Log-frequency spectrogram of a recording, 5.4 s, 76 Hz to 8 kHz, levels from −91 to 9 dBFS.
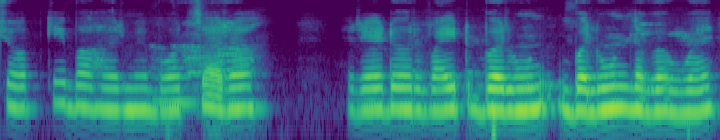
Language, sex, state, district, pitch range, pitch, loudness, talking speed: Hindi, female, Arunachal Pradesh, Lower Dibang Valley, 210-225 Hz, 215 Hz, -17 LUFS, 155 wpm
